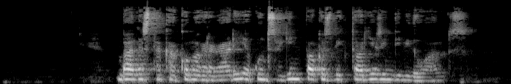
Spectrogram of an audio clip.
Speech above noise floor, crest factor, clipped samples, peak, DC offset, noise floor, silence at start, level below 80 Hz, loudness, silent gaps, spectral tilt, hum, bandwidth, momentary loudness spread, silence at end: 47 dB; 18 dB; under 0.1%; 0 dBFS; under 0.1%; -65 dBFS; 1.15 s; -60 dBFS; -17 LUFS; none; -3 dB/octave; none; 16 kHz; 14 LU; 0.45 s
